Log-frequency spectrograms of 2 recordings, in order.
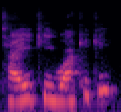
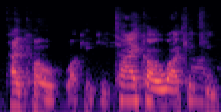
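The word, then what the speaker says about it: Taika Waititi: played by you pronounce his name Taiki Waititi. Yes, Taiko Waititi.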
